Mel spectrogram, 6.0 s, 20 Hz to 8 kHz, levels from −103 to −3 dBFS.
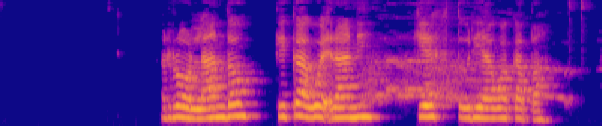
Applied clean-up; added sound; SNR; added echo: none; none; none; none.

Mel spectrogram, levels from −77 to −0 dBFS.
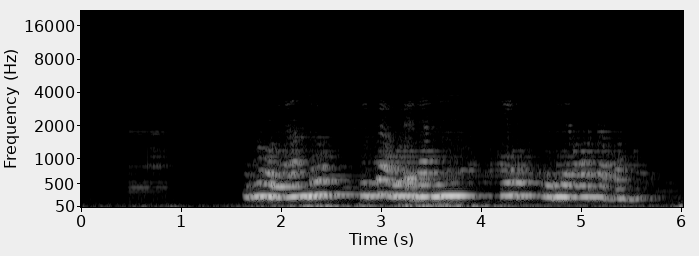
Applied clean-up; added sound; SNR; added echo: neural separator model SepFormer DNS4.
